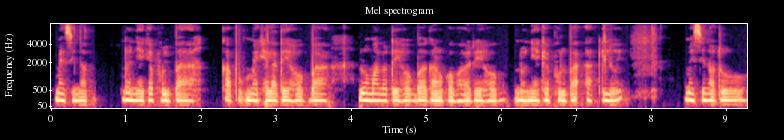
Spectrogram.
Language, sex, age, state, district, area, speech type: Assamese, female, 30-45, Assam, Sivasagar, urban, spontaneous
